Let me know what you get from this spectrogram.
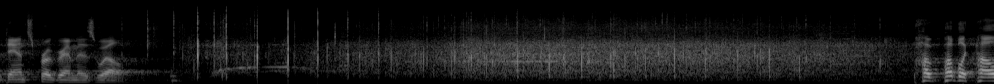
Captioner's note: applause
